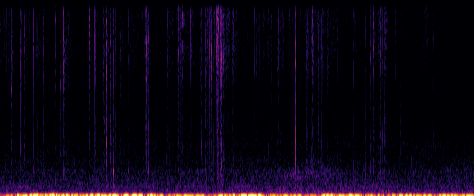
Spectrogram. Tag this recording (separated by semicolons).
crackle; natural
